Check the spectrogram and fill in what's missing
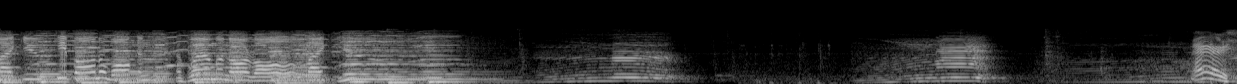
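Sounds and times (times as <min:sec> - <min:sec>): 
speech: 0:00.1 - 0:04.1, 0:12.2 - 0:12.3
cow mooing: 0:05.3 - 0:06.9, 0:08.5 - 0:10.1, 0:10.7 - 0:12.3.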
